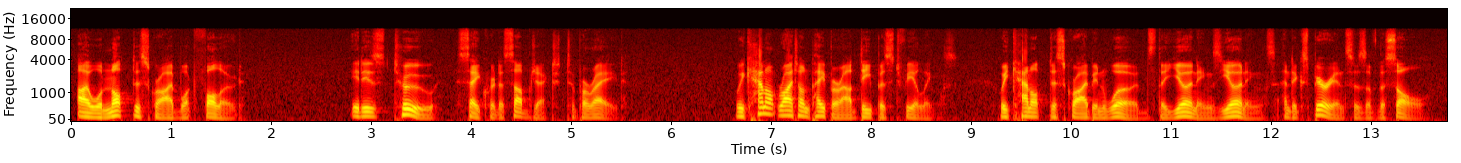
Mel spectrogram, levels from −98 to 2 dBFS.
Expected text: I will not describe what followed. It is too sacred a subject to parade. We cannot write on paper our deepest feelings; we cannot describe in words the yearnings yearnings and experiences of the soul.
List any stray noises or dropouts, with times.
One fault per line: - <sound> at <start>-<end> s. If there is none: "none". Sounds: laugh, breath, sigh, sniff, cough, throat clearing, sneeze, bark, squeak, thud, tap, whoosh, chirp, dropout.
none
